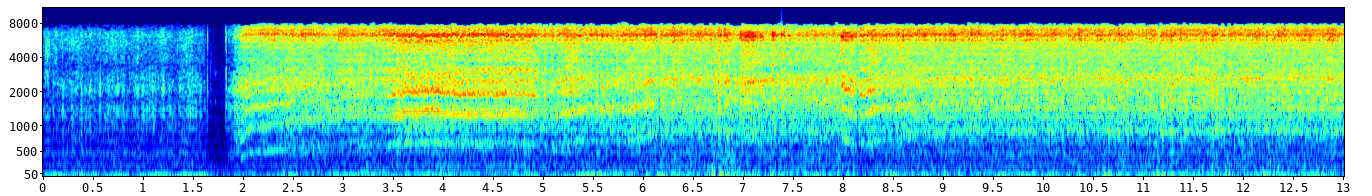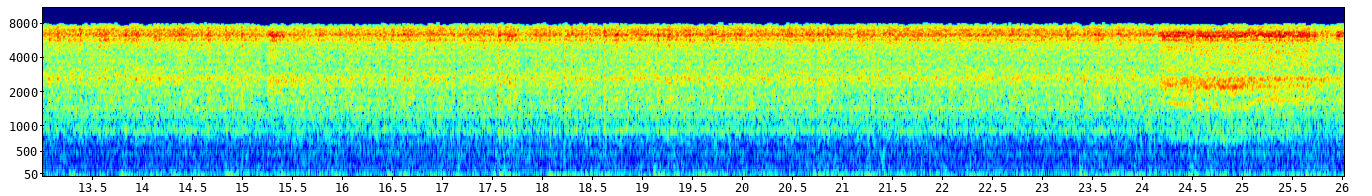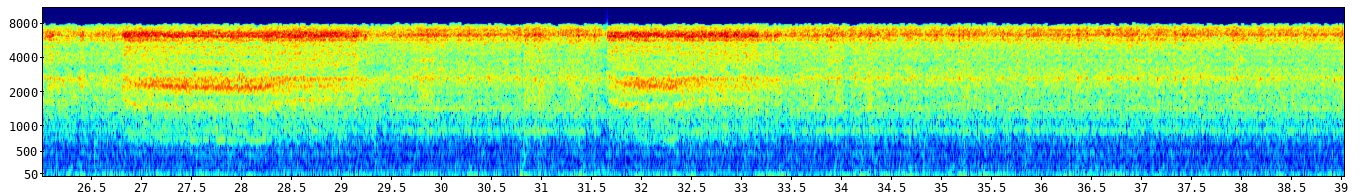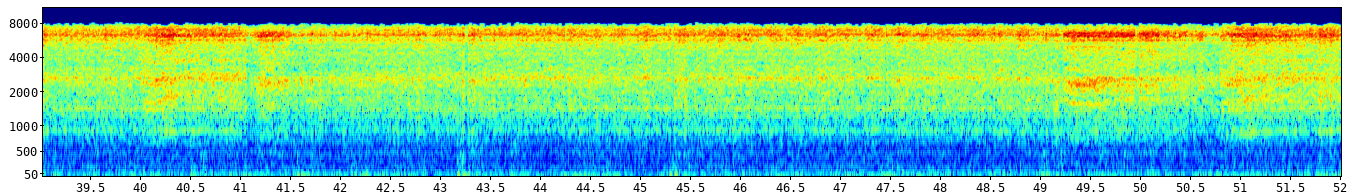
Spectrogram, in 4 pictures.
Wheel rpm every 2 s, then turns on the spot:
20, 130, 170, 220, 210, 230, 230, 230, 230, 230, 240, 230, 220, 220, 230, 230, 230, 230, 230, 230, 230, 230, 230, 230, 230, 230.
none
